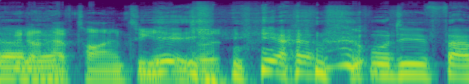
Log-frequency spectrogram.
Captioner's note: laughs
